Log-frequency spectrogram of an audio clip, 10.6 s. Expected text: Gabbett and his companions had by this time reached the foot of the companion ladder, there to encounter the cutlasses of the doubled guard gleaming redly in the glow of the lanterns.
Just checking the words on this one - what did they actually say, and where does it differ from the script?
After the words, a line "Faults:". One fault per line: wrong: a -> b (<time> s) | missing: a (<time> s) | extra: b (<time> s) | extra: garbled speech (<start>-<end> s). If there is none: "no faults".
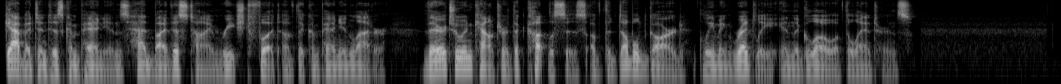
Gabbett and his companions had by this time reached foot of the companion ladder, there to encounter the cutlasses of the doubled guard gleaming redly in the glow of the lanterns.
Faults:
missing: the (2.5 s)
